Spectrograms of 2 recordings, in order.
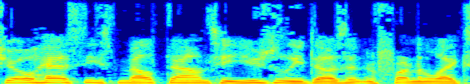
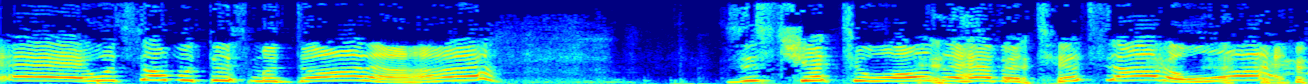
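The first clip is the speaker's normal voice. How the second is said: much higher put-on jeering voice, slowed; high mocking loudmouth voice; obnoxious heckler; 11 semitones higher than usual. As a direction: sneer at the rich crowd in a high cartoon voice. Mocking a rich party crowd.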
